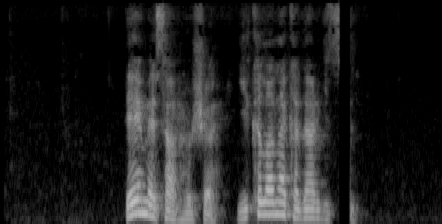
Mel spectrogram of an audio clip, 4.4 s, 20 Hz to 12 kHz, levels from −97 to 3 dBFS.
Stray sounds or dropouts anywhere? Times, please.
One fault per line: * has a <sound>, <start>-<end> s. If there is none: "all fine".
* has a dropout, 3.4-3.5 s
